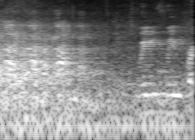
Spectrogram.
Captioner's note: audience laughing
